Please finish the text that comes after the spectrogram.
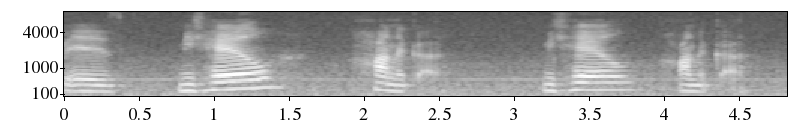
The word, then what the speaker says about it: Haneke: His name is Michael Haneke. Michael Haneke. Not Michael Haneke. It's Michael Haneke, like the holiday.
